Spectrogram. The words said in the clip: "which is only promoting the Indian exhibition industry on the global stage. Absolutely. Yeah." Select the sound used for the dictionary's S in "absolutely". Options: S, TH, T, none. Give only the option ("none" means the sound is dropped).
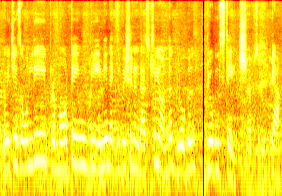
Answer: none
